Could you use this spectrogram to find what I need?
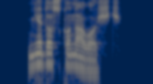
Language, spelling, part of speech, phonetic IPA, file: Polish, niedoskonałość, noun, [ˌɲɛdɔskɔ̃ˈnawɔɕt͡ɕ], Pl-niedoskonałość.ogg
